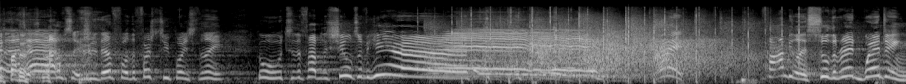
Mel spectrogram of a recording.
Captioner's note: applause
